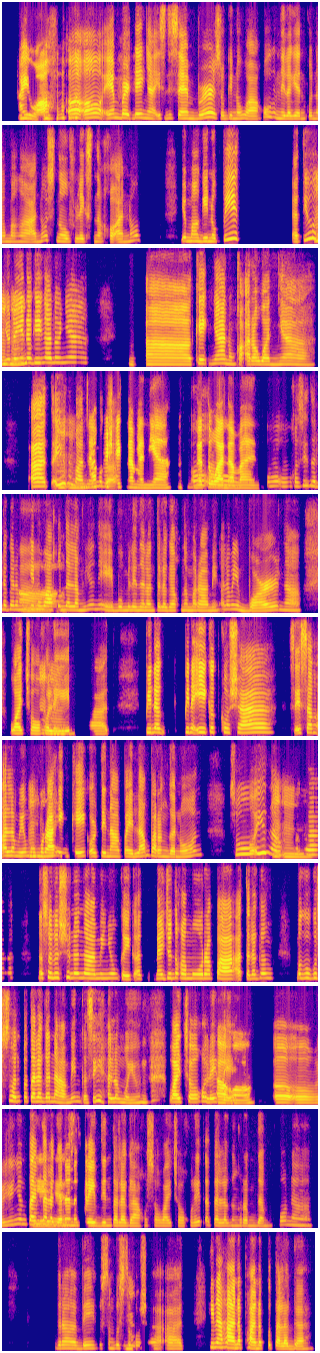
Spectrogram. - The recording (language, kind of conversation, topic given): Filipino, podcast, Ano ang paborito mong pagkaing pampalubag-loob, at ano ang ipinapahiwatig nito tungkol sa iyo?
- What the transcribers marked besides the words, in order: laugh; tapping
